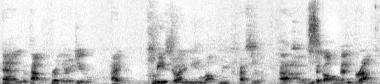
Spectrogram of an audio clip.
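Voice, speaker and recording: A man's voice: mid-range voice, steady tone, moderate pace, background noise. A man hosting a university event, reading out the format and introducing the speaker, with some fillers. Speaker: event host. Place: university lecture hall. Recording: echoey hall, distant mic.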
